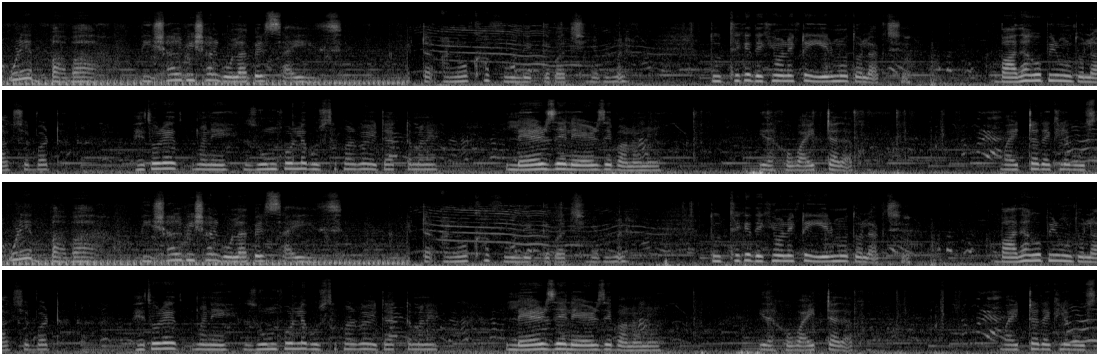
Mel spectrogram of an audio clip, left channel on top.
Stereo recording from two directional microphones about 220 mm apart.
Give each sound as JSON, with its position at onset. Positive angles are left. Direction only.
{"t": 0.1, "sound": "speech", "side_deg": 0}
{"t": 5.0, "sound": "speech", "side_deg": -35}
{"t": 7.1, "sound": "speech", "side_deg": 5}
{"t": 10.0, "sound": "a woman's voice", "side_deg": 10}
{"t": 18.5, "sound": "a woman's voice", "side_deg": 0}
{"t": 21.0, "sound": "a woman's voice", "side_deg": 10}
